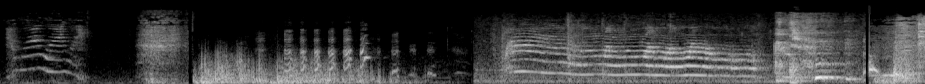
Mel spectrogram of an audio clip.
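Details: Cat giving a short rising-and-falling meow, then a long, steady, drawn-out yowl of about three seconds. Human speech and noisy bursts fill the gaps between the calls.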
